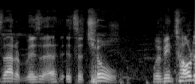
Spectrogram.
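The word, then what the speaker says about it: Acuil: I just say a cool, but it's a chul.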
